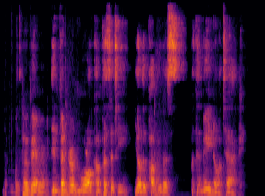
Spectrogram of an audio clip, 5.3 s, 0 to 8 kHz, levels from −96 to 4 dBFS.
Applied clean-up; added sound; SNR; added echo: neural mask model DeepFilterNet 3.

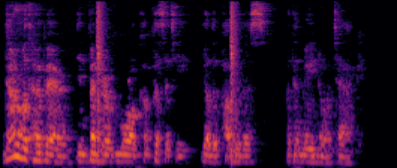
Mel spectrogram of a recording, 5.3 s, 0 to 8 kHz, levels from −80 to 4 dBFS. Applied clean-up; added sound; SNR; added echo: classical method WPE with log-MMSE.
